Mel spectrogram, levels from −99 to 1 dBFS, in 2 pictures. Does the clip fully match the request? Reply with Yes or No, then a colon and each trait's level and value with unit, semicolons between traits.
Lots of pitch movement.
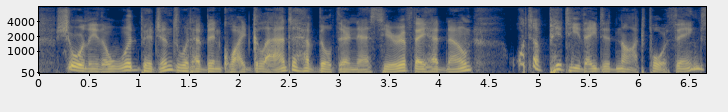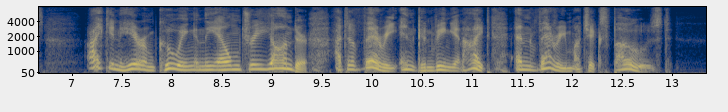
Yes: wide, 8.8 semitones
